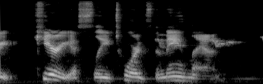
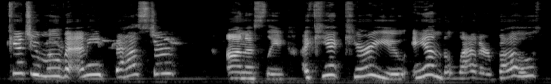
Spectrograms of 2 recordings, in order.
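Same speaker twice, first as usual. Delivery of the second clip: exasperated scolding; 10 semitones higher than usual. A narrator's reading. Kate scolding slow friend while running.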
